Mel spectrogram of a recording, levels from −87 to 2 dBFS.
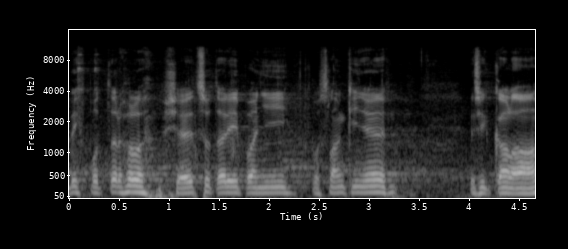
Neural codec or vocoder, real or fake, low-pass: none; real; 10.8 kHz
